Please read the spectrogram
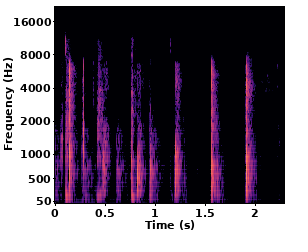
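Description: Hand claps heard over a video call: a run of sharp, separate claps, about four a second at first, spacing out and thinning near the end.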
